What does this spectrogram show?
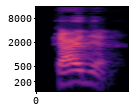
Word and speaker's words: Kanje: pronounce it is Kanya. Okay, Kanya Yes.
